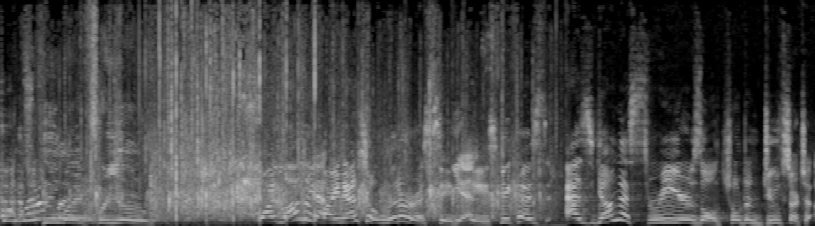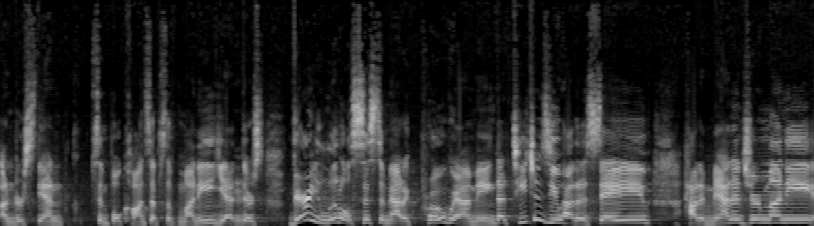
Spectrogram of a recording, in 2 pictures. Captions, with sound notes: Absolutely! Too late for you! (applause) I love the financial literacy piece because as young as three years old, children do start to understand simple concepts of money yet there's very little systematic programming that teaches you how to save, how to manage your money,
